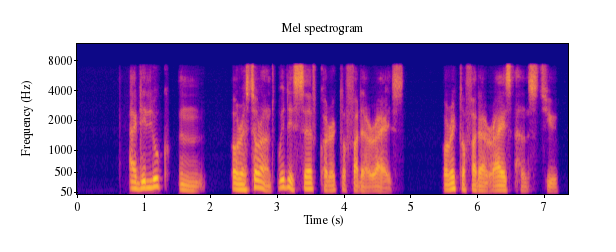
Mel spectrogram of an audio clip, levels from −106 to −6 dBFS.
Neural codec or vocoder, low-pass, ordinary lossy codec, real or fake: codec, 16 kHz, 0.8 kbps, ZipCodec; 7.2 kHz; none; fake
